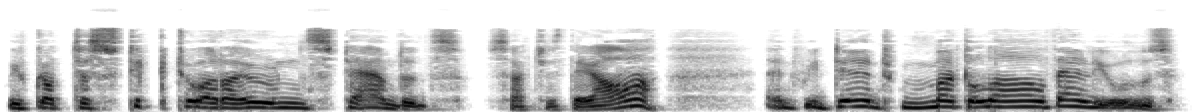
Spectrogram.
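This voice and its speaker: A British man voicing a dignified, upper-class old lady in an audiobook, proud and resigned, with slow, emphatic delivery. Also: high voice, vocal fry, darkish tone, husky, no room sound, lo-fi sound, pitched above the performer's own voice, heavily acted. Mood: grave, resolute.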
